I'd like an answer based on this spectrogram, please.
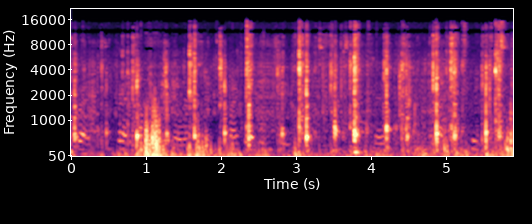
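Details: Shire horse from Dyfed pulling a ride-on cart: uneven hoof clops ring out on a hard surface while people talk loudly over them, with a low rumbling background.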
